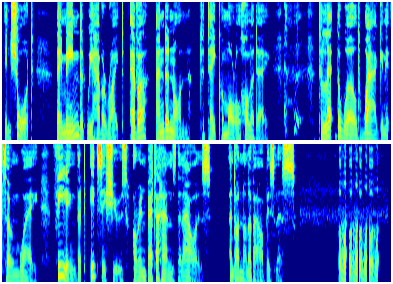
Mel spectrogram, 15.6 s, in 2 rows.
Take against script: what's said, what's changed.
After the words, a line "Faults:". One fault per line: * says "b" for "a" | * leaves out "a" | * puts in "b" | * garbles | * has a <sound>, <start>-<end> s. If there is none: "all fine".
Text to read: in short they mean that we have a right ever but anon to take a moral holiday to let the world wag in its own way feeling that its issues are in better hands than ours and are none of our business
in short they mean that we have a right ever and anon to take a moral holiday to let the world wag in its own way feeling that its issues are in better hands than ours and are none of our business
Faults:
* says "and" for "but"
* has a cough, 5.6-6.1 s
* has a laugh, 14.5-15.3 s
